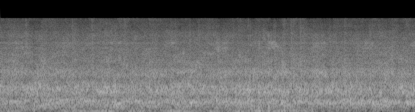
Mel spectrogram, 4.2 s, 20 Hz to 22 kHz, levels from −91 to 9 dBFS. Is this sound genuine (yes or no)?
no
